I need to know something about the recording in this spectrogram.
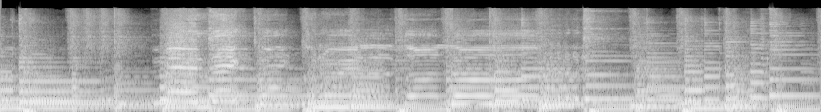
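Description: Two acoustic guitars playing a pasillo live, a continuous run of plucked notes and chords.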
